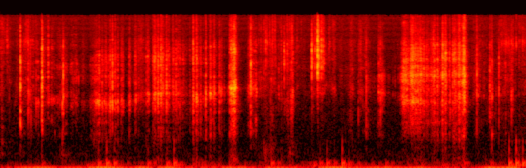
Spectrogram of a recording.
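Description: A small, solid oval bar of dry yellow soap held in the palm is scraped and carved with the blade of a yellow box cutter. Many rapid, dry scratching and shaving strokes with bright crackle sit over a steady low rumble. The strokes continue without a break throughout.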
